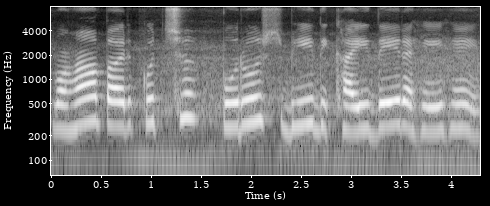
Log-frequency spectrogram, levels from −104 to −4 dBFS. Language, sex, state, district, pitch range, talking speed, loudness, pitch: Hindi, female, Madhya Pradesh, Dhar, 245-285 Hz, 125 wpm, -16 LUFS, 255 Hz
